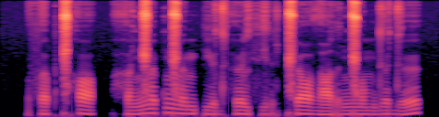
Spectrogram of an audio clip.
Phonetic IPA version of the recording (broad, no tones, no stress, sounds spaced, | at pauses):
f ɐ p ǁʰ ɒ | h ɐ ŋ͡ǁ ø p ŋ͡ǁ ø m pʲ ø d h ø l fʲ ø r ǁ ø ʊ̯ ðˤ ɛ r ŋ͡ǁ o m d ø d ø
